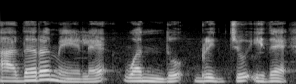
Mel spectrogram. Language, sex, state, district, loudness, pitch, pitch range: Kannada, female, Karnataka, Bangalore, -15 LUFS, 155 Hz, 145-160 Hz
